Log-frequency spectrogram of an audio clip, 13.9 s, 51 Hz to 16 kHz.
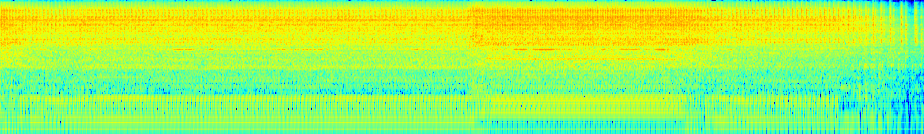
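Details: Toro TimeCutter SS5000 zero-turn mower after repair, reassembled: a strong, even twin-cylinder drone that steps up in speed, then settles and shuts off cleanly, smoking as the previously non-firing left cylinder burns off; normal running.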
